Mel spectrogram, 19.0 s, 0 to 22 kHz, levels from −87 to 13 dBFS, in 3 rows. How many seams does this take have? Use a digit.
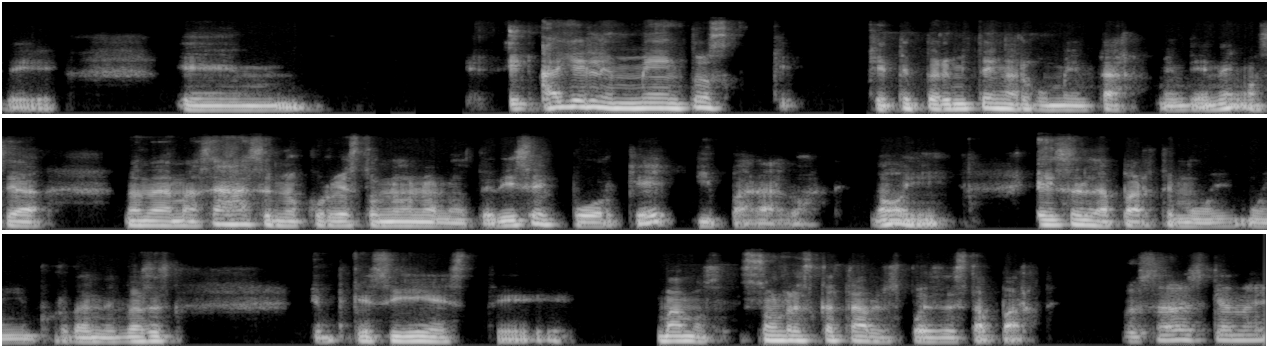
2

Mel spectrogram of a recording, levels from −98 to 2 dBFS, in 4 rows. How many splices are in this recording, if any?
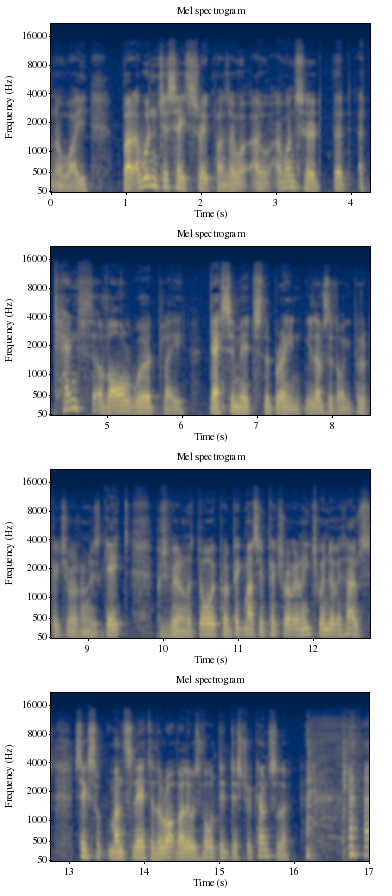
1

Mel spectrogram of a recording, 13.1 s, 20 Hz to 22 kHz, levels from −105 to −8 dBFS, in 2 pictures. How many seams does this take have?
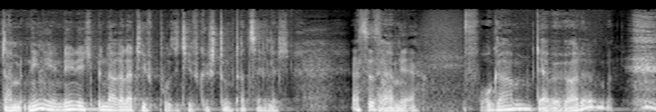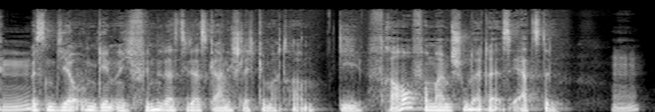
3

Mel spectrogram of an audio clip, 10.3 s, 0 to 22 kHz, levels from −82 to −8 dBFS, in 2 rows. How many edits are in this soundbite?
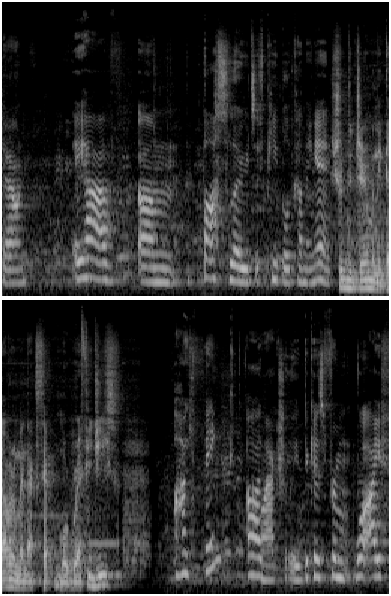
2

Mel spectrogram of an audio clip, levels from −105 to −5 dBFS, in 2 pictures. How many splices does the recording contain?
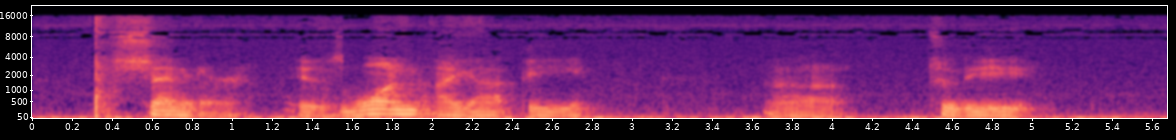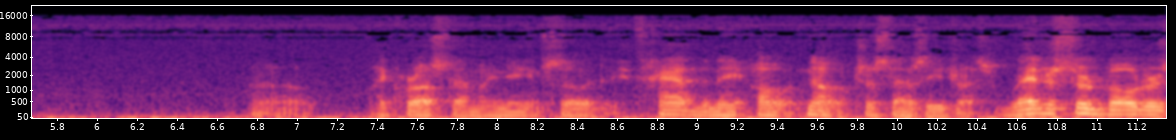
1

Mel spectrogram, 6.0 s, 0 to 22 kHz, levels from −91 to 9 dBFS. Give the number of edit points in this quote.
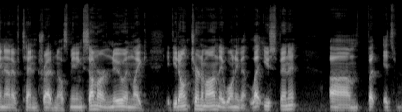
0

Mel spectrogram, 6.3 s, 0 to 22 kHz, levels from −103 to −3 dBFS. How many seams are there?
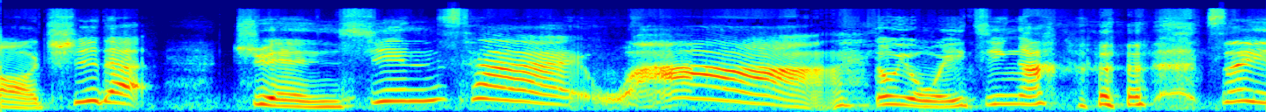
1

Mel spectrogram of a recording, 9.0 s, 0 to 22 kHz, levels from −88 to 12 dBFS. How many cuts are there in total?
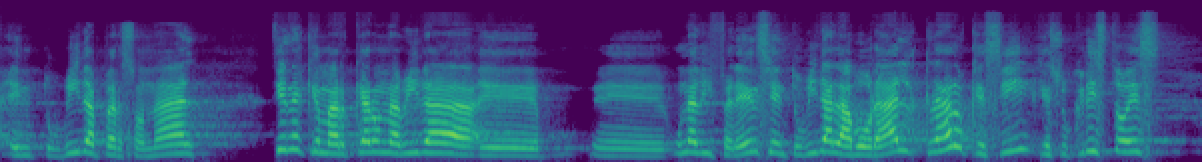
0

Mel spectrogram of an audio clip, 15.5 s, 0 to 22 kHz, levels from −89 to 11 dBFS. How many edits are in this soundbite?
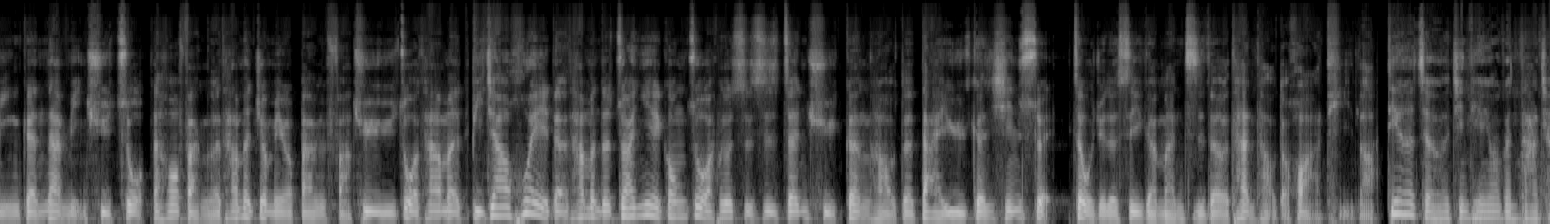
2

